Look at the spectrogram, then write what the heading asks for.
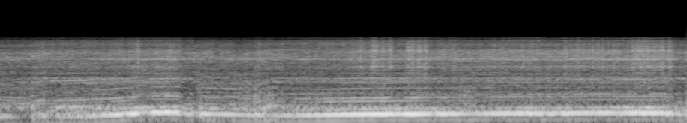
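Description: Sport motorcycle engine running at a steady cruising speed, heard on board the bike, with a steady engine note that rises briefly about two seconds in.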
